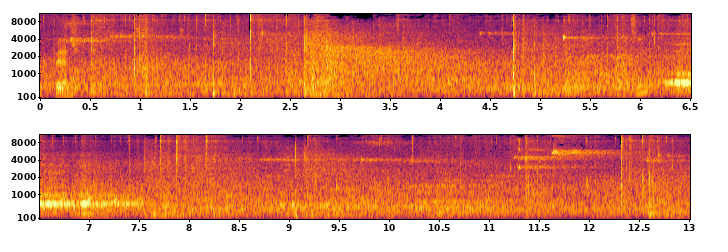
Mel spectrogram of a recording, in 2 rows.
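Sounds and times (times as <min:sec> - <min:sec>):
sports hall hum: 0:00.0 - 0:13.0
high squeaks: 0:06.1 - 0:07.6.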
